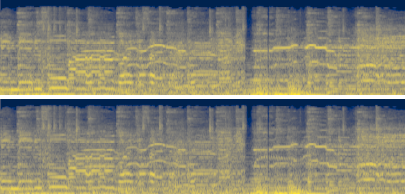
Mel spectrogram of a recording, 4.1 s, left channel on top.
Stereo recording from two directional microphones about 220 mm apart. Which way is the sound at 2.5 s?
35° right (ahead or behind).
